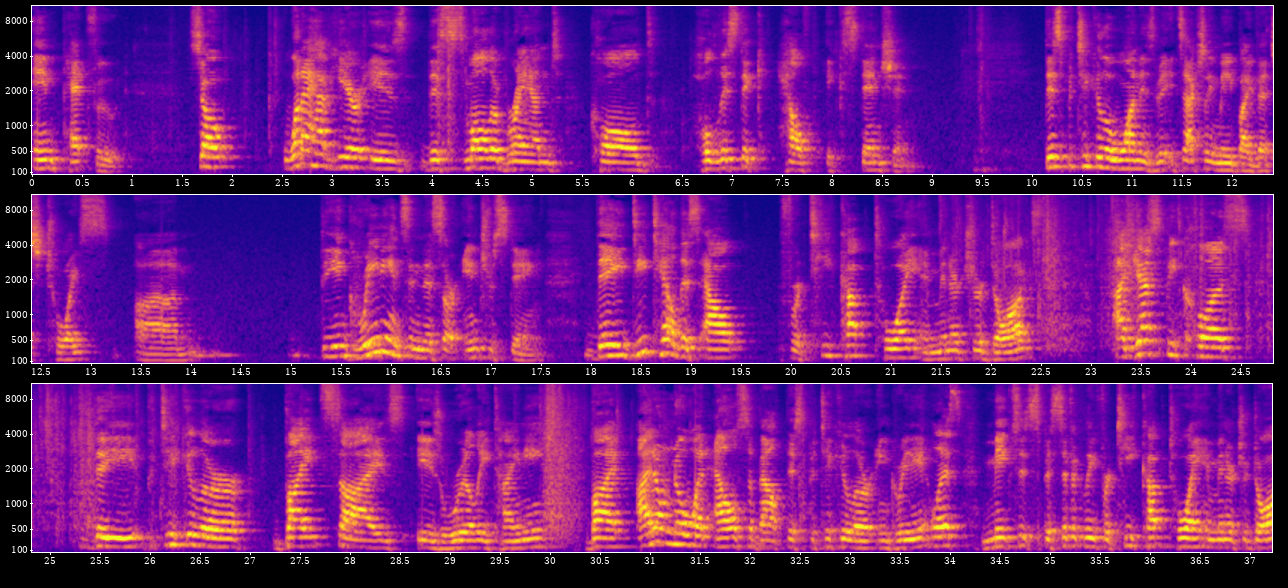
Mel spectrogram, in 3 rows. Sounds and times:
Speech: 0.0 - 1.0, 1.6 - 8.9, 10.1 - 14.4, 15.0 - 22.6, 23.2 - 37.2.

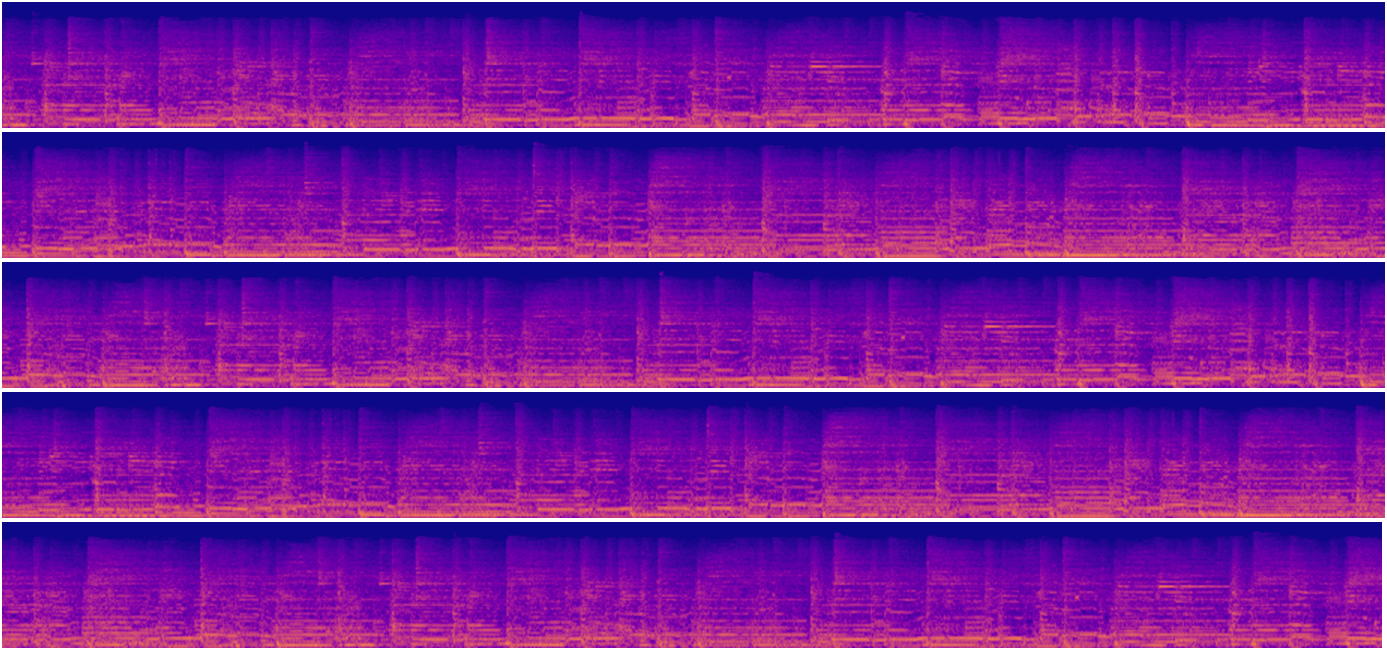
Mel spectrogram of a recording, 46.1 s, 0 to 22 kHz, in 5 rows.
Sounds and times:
Rock music: 0.0 - 46.0.

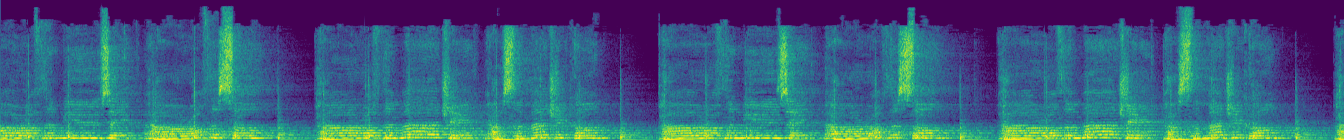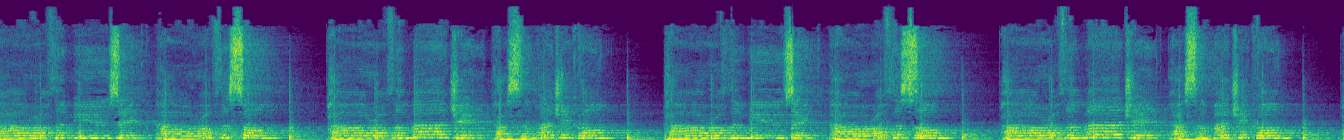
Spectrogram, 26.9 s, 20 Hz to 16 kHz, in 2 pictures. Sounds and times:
Music: 0.0 - 26.8.

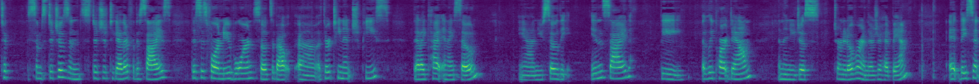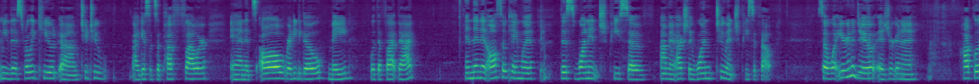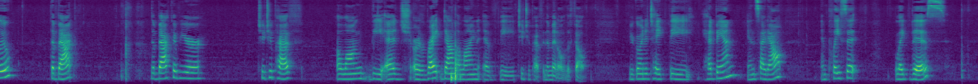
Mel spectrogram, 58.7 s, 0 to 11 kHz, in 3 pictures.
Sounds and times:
Speech: 0.0 - 9.7, 10.4 - 18.2, 19.0 - 27.9, 28.8 - 35.1, 36.0 - 38.0, 38.8 - 39.5, 40.2 - 40.8, 42.2 - 43.3, 44.3 - 45.2, 45.9 - 51.0, 51.7 - 54.9, 55.6 - 56.4, 57.1 - 58.2.

